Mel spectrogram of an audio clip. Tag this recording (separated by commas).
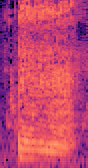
Fart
